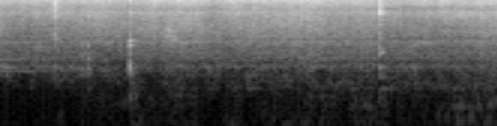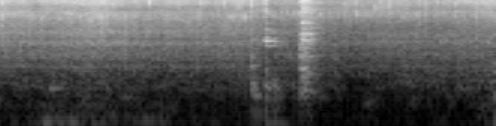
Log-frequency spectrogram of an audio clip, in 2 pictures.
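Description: Fried spice paste for a bhola fish curry sizzling hard after a little water is poured in, a bright continuous hiss with a few sharp clicks and spoon scrapes, close and alone.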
